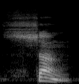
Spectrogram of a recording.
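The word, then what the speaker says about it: 上: Tung sung sung and you sort of have to curl your tongue a little bit to produce their sung sung okay let me do one without curling my tongue and see if you can hear the difference okay sung sung so that one I did not curl my tongue but if you want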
